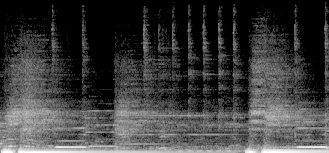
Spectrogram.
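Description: A heavy metal band playing live: big distorted guitar and bass chords are struck at the start and again about five seconds in, each left ringing and slowly fading. Light, regular cymbal ticks run between the chords.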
